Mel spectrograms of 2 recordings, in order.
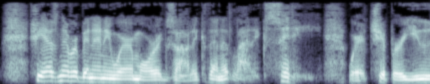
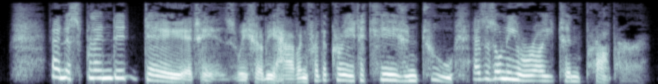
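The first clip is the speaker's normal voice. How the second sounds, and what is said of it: Fairly good, generic Irish accent. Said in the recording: “Her Irish accent is surprisingly good, if a bit generic.”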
